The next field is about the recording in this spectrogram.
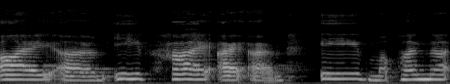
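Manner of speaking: very drawn-out, slow, stiff mechanical robot voice. Recalling unnatural past self-introductions, robotic, stiff voice. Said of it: "I sounded like a robot".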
